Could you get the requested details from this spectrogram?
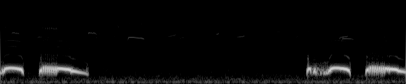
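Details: Lure recording of a spotted dove in 'banggo bocor' style, northern Cirebon, West Java, meant to prompt other doves to sing: mellow hooked coo and a drawn-out descending coo, two phrases with a gap between.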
